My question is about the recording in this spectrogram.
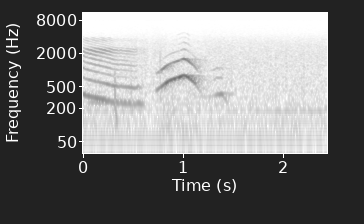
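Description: Two high, pitched cartoon cries on the soundtrack: a long downward-gliding wail at the start, then a short call that rises and falls about a second in.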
